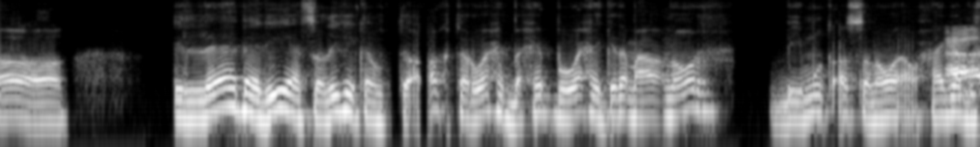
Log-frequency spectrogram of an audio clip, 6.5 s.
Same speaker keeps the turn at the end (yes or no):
no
